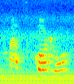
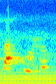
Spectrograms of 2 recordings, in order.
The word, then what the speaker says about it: Mascorro: ustedes les puede sonar más Mascorro con S, que era la manera en la que le decían los españoles a un líder de los huachichiles, aunque en realidad ellos lo pronunciaban más como Bajurro.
